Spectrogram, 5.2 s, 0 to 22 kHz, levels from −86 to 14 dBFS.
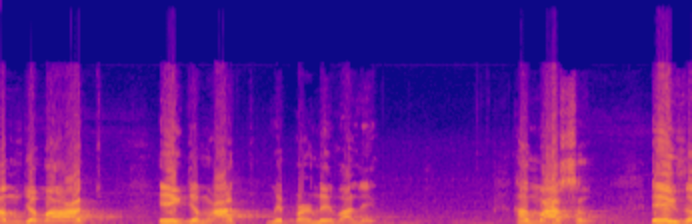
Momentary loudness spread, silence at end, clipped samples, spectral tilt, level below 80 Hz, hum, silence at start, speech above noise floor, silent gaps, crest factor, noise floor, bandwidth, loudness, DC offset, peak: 17 LU; 0 s; 0.2%; -3 dB/octave; -46 dBFS; none; 0 s; 30 dB; none; 10 dB; -39 dBFS; 16.5 kHz; -9 LUFS; 0.4%; 0 dBFS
